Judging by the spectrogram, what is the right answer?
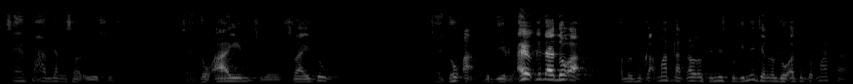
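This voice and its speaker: A man's voice: on the high side, a little fast, a bit bright, slightly rough. A middle-aged man preaching a sermon in church, telling a story with dramatic swings and constant calls to the congregation. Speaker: pastor.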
